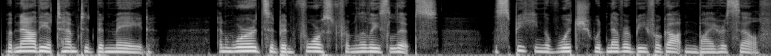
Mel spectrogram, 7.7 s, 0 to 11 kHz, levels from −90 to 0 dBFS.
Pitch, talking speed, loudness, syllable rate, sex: 170 Hz, 195 wpm, -19 LUFS, 5.1 syllables/s, female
